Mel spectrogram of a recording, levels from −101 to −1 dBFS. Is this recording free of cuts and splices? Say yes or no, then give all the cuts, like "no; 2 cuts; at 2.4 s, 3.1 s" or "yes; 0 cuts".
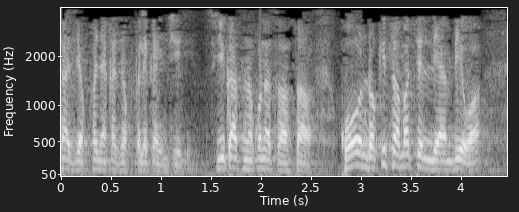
yes; 0 cuts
